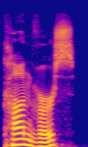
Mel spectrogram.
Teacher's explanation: It, it is pronounced converse, first syllable is emphasized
